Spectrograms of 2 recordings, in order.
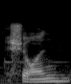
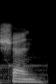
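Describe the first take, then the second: First: The ending has a full, open vowel. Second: The ending has a reduced schwa vowel. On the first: The speaker calls it wrong. "It's not Sean, like this" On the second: The speaker calls it right. "it's a schwa sound"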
